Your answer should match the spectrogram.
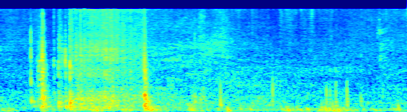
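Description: Rear liftgate of a Ford Escape being unlatched and opened: a few clicks from the release and latch, a second or so of rustling noise as the gate goes up, and a sharper click about a second and a half in.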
